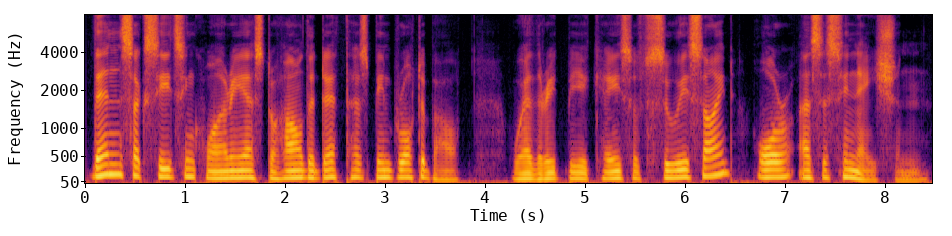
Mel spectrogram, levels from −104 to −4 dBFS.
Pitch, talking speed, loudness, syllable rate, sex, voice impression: 120 Hz, 150 wpm, -19 LUFS, 4.3 syllables/s, male, masculine, slightly young, adult-like, slightly thick, slightly tensed, slightly weak, bright, soft, clear, fluent, cool, slightly intellectual, refreshing, sincere, very calm, very reassuring, elegant, slightly sweet, kind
